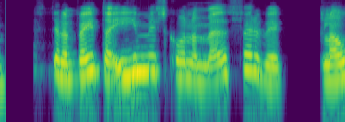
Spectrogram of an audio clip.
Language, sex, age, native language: Icelandic, female, 30-39, Icelandic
